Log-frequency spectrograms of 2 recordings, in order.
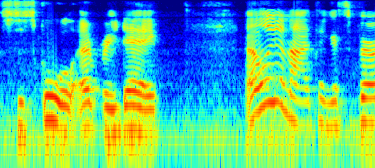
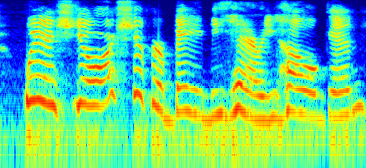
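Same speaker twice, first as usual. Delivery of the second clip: high, whiny, taunting, parrot-like mocking voice; 7 semitones higher than usual. A narrator reads a classmate echoing the narrator's words: Harry Hogan's whiny echo voice. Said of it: "whiny voice he uses to echo everything I say".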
